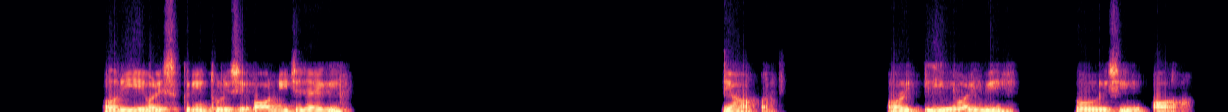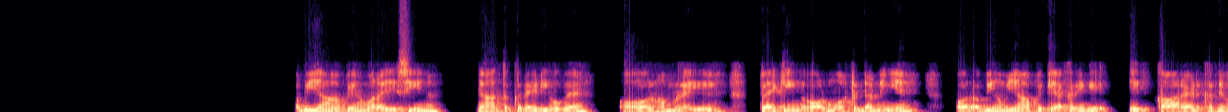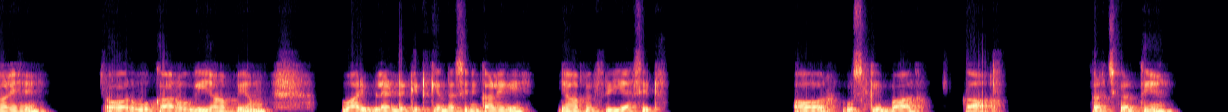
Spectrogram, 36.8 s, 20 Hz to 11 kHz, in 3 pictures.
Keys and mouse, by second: 0.1 Tab, 0.8-7.1 drag, 0.8-13.9 middle drag, 0.8-13.9 right drag, 3.4 g, 8.1-11.8 drag, 9.3 g, 12.8-13.9 drag, 13.9 g, 15.1 ctrl+s, 22.6-26.4 drag, 22.6-26.4 middle drag, 22.6-26.4 right drag, 26.6-32.6 drag, 26.6-32.0 middle drag, 26.6-32.0 right drag.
